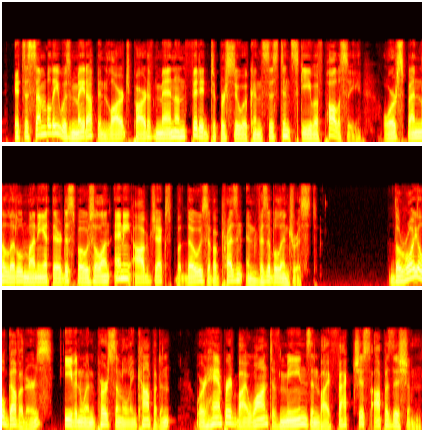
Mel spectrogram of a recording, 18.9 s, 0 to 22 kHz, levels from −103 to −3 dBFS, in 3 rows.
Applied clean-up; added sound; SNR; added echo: none; none; none; none.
